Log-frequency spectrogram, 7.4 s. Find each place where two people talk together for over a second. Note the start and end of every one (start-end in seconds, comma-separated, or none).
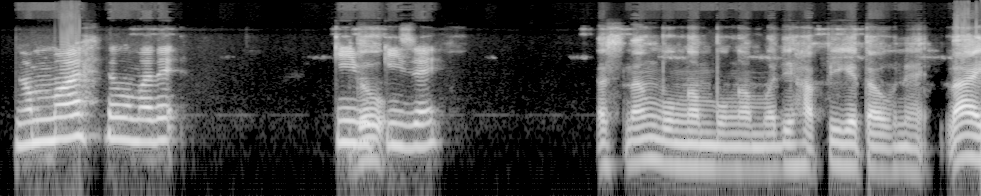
none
